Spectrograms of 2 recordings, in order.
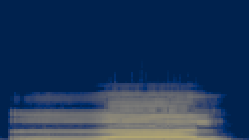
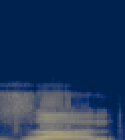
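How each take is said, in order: First: The first consonant sounds like an L. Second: The first consonant sounds like a Z. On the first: The speaker calls it right. "touch the tongue here at this place at the edge" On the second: The speaker calls it wrong. "not zal"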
